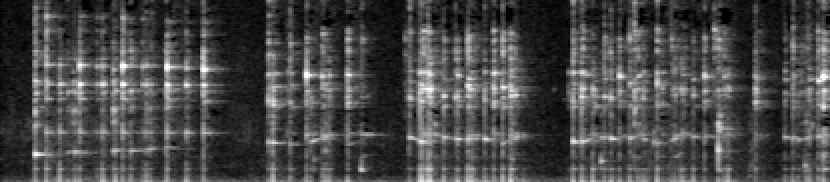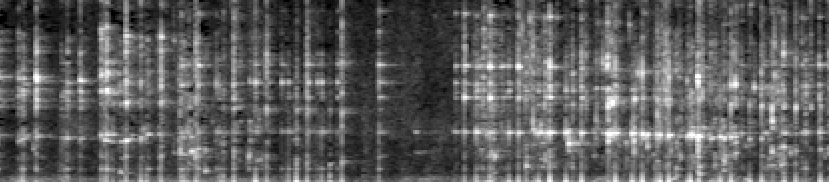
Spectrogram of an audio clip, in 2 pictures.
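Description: A glass water hourglass, two glass bottles joined by a black connector and partly filled with green liquid, is held in both hands and tilted and flipped so the liquid runs between them. Quick, bright glassy clinks and rattles come in dense bursts with short pauses, over a faint bubbling low rumble.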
